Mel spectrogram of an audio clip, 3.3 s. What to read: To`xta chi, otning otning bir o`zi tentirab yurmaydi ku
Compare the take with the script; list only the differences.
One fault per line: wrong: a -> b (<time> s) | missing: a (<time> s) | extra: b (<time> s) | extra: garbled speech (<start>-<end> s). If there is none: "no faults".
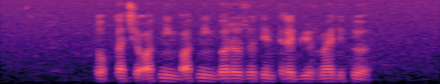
no faults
